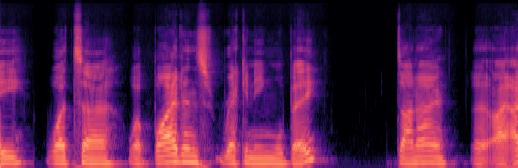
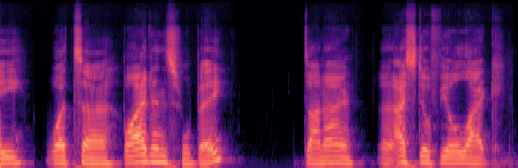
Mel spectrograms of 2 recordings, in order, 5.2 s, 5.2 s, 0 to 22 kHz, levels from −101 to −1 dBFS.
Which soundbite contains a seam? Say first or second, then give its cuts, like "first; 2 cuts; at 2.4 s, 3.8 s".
second; 3 cuts; at 1.2 s, 1.8 s, 3.9 s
